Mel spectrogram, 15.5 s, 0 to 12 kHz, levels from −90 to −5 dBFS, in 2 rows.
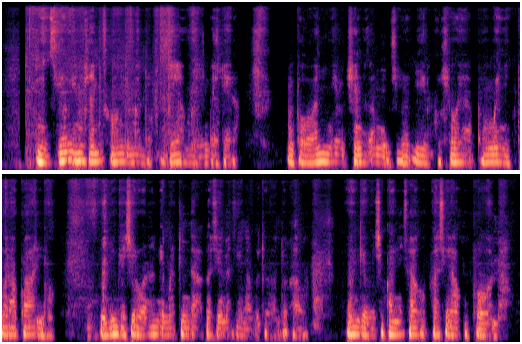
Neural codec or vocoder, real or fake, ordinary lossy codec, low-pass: codec, 44.1 kHz, 3.4 kbps, Pupu-Codec; fake; Opus, 64 kbps; 10.8 kHz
